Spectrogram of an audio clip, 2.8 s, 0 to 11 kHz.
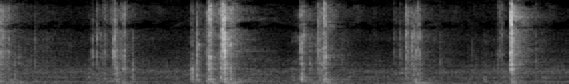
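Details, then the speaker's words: Teletype Model 33 KSR, unpowered, mechanism turned slowly by hand with cover off: irregular dry clicks and clacks; owner notes possible slop in the motor bearings, cause not evident. "clicking and clacking here. Looks like we might have a little slop back here on the motor bearings, too."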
